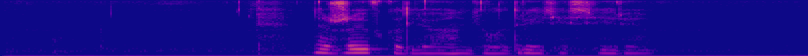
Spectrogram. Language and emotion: Russian, neutral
